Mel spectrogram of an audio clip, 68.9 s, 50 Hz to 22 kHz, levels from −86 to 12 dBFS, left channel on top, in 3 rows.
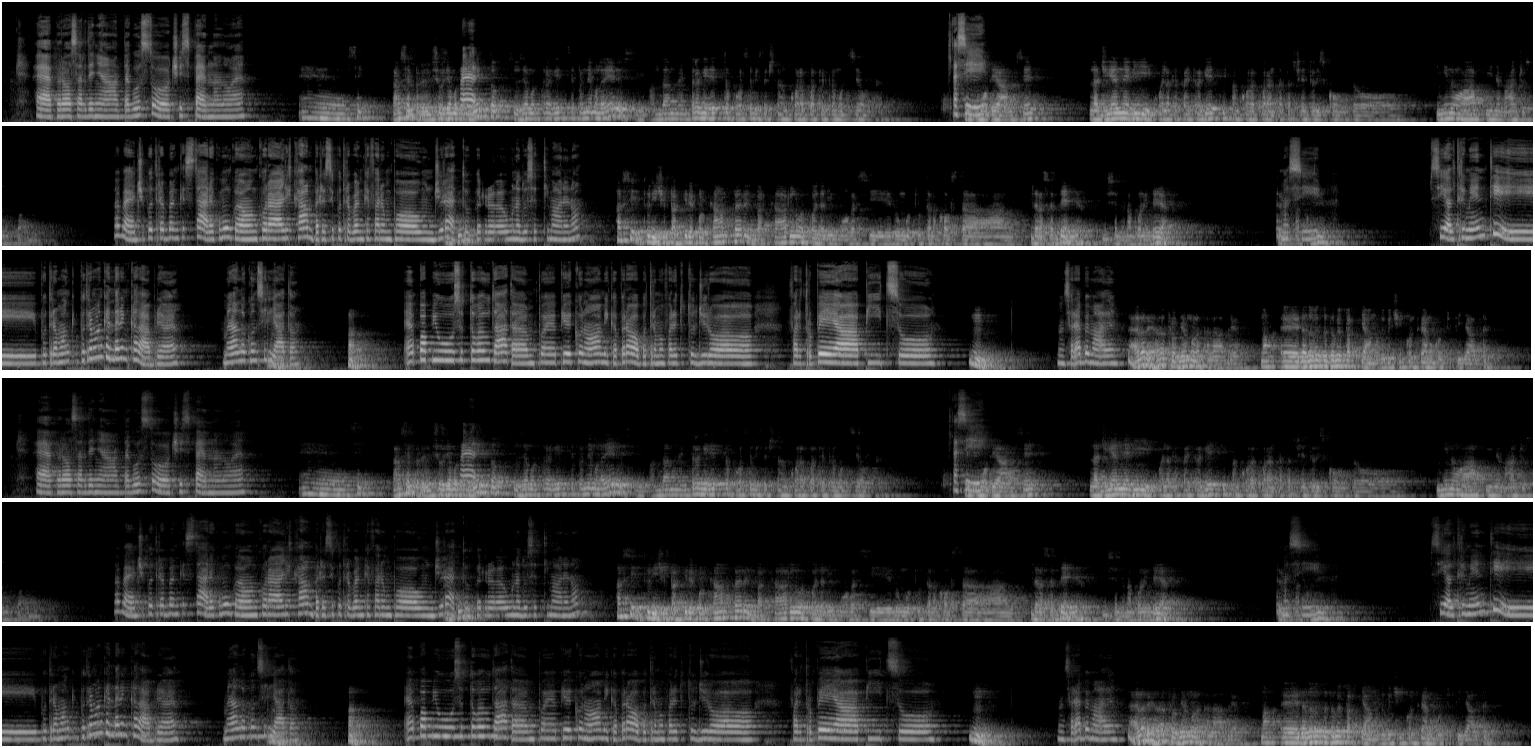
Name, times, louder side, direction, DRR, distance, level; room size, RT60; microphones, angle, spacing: voice 1, 0.2-3.7 6.1-6.4 6.9-7.1 14.3-14.7 24.6-31.7 42.2-42.7 44.4-48.6 49.2-50.4 52.0-57.5 57.7-59.9 61.8-62.7, left 5 dB, 80° left, 14 dB, 0.6 m, -28 dB
voice 2, 4.4-5.4 5.9-13.2 14.4-15.5 16.3-18.2 18.4-20.9 21.5-23.5 29.6-30.0 32.2-40.5 42.1-42.9 49.9-50.2 51.1-51.4 60.4-60.8 62.8-64.5 64.8-68.3, left 1 dB, 60° left, -4 dB, 1.8 m, -31 dB
17.5 x 7.2 x 9.3 m, 1.5 s
head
